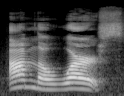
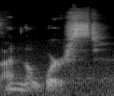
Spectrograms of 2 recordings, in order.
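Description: First: It is said loudly, almost yelled. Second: It is said at a normal volume.

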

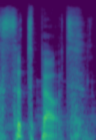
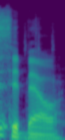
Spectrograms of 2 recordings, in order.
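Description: First: Every consonant is crisply and forcefully enunciated. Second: The consonants are relaxed, in a natural local way. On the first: It imitates trained, unnatural airline-staff speech. The speaker calls it wrong. "you have to enunciate all your consonants" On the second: It is how locals naturally say it. The speaker calls it right. "we say sit belt"

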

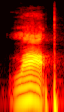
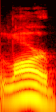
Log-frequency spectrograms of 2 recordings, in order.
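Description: First: The word ends with a p sound. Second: The word ends with a b sound. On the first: The speaker calls it right. "It's called lop, all right?" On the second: The speaker calls it wrong. "It's not larb, people"

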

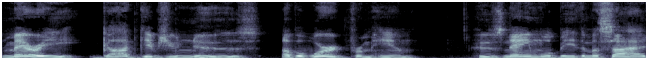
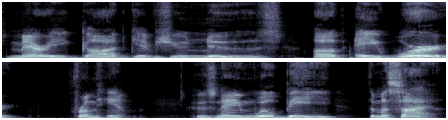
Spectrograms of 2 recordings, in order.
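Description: First: It is read at normal speed. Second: It is read slowly and deliberately.

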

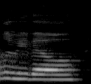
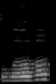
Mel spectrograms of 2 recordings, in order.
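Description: First: It is said the way outsiders on TV say it. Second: It is said the way people from there say it. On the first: The speaker calls it wrong. "It's not Louisville or any other way that you see people on TV saying it" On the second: The speaker calls it right. "I am saying the correct way to say Louisville"

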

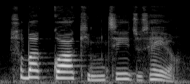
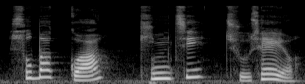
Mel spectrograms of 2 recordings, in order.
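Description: First: The sentence is read at the fastest pace. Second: The sentence is read at a faster pace. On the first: "קצת יותר מהר" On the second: "קצת יותר מהר"

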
